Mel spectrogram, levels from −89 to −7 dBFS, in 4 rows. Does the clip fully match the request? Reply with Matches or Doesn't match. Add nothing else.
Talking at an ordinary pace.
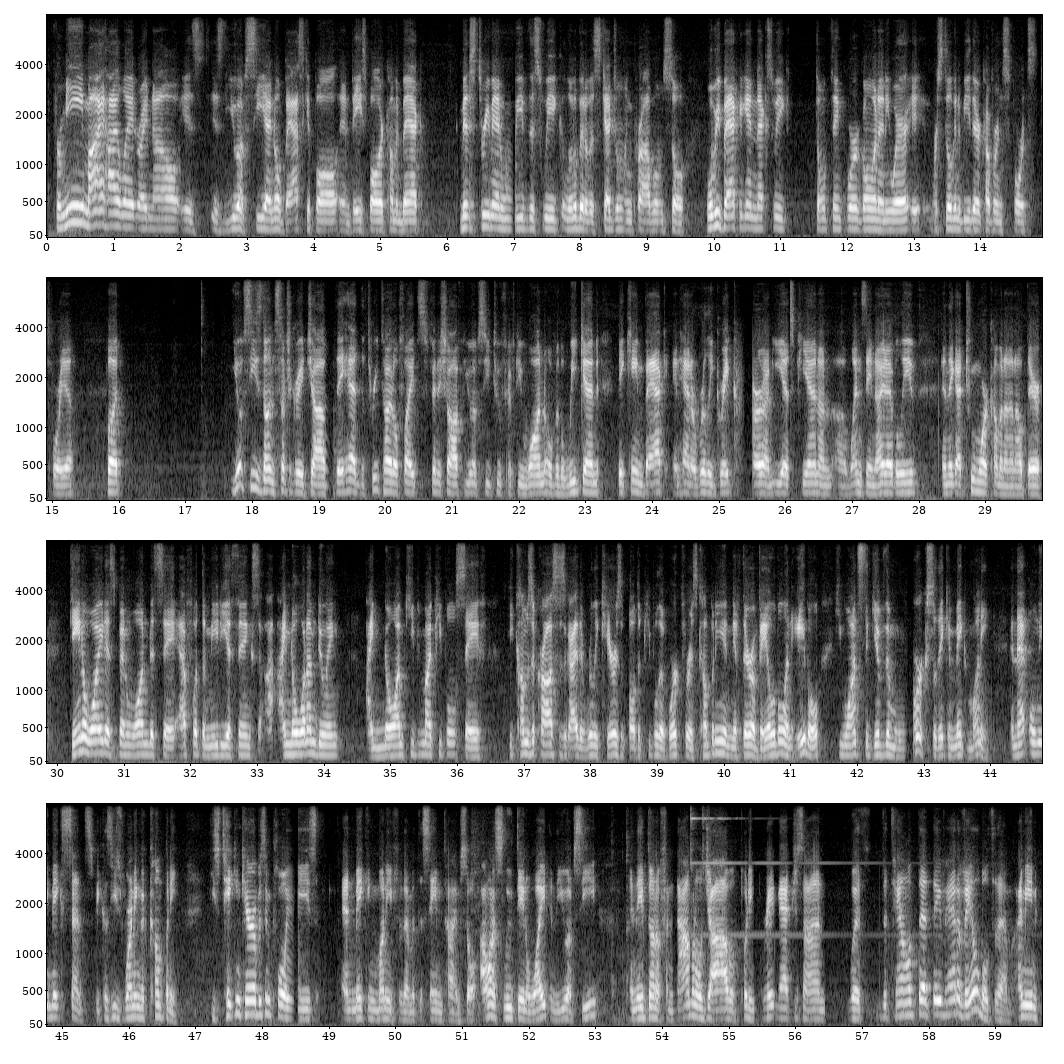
Doesn't match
